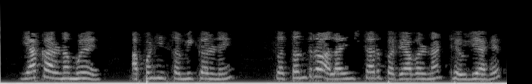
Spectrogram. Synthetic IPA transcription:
jakaɾɳamuɭe | apəɳɦiːsəmikəɾɳe | sʋət̪ənt̪ɾəəlainsʈaɾpəɾjaʋəɾɳat̪̚ʈʰeʋliːaɦe

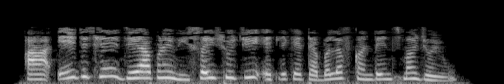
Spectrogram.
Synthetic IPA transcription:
aʔed͡ʒt͡ʃʰed͡ʒeapəɳ̃eʋiʃəjʃũt͡ʃiʔeʈlekeʈebələfkəɳɖensmãd͡ʒojũ

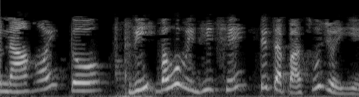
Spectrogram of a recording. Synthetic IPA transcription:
naɦɔjt̪ost̪ʰɾibəɦuʋid̪ʱit͡ʃʰet̪et̪apasũd͡ʒoie

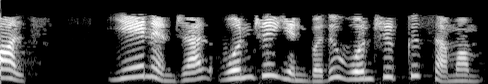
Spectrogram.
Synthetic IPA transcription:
aːlf | eːnɛndraːlɔndrɯɛnbɐðɯɔndrɯkːɯsɐmɐm

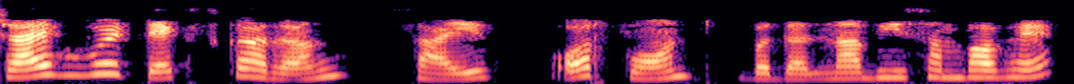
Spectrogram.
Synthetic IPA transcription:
t͡ʃaːeɦʊeʈɛːkskaɾɐ̃ŋɡ | saːɪz | ɔːɾfɔ̃ːɳʈbɐd̪əlnabʱisɐ̃mbʱəʋɦɛː

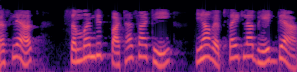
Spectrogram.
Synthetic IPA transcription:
əsljat͡s | səmbənd̪ʱit̪̚paʈʰasaʈiː | jaʋebsaiʈlabʱeʈ̚d̪ja

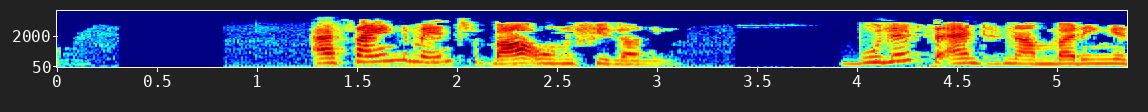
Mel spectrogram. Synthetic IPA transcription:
əsajnmeɳʈbaonuʃilɔni | buleʈsɛ̃ɳɖnambəɾiŋe

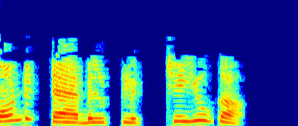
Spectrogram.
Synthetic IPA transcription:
oɳɖʈɛːbəlklɪk̚t͡ʃɐjuɡaː

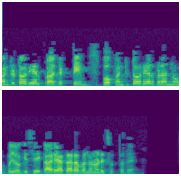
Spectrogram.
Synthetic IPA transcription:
ɐnʈuʈo̞ːɾijɐlpɾaːd͡ʒek̚ʈʈːiːmspoːkɐnʈuʈoːɾijɐlɡɐɭɐnːuːpɐjo̞ːɡisikaːɾjaːɡaːɾɐʋɐnːunɐɽisut̪ːɐd̪ḛ

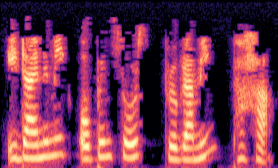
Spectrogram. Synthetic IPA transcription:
idajnamik̚opensoɾspɾoɡɾamiŋbʱaha

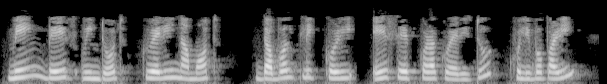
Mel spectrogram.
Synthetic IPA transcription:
menbeswindodkweɹinamɔt | dɔbɔlklikːoɹiejsebʱkɔɹakweɹitʊkʰulibɔpaɹi

